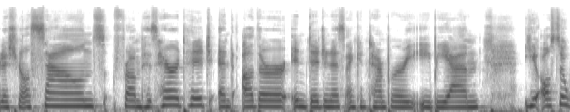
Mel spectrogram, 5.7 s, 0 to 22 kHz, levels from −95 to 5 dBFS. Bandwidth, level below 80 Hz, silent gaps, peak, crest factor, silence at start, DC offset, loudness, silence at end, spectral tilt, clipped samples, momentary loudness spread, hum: 15.5 kHz; -44 dBFS; none; -20 dBFS; 10 dB; 0 s; under 0.1%; -30 LUFS; 0 s; -5 dB/octave; under 0.1%; 4 LU; none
